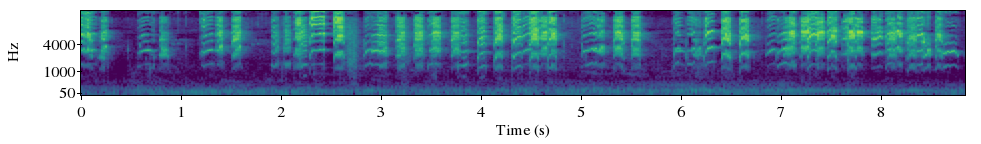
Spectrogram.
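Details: Sooty-headed bulbul in full gacor song: clustered, bubbling chirps in quick bursts separated by short gaps, becoming denser and brighter toward the end, with a light background rumble.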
